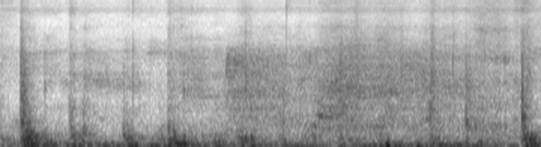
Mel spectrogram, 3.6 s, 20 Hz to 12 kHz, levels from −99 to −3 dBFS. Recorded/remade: remade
